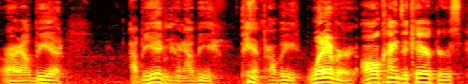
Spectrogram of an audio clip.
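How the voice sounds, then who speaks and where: A man's voice: low voice, fast talker. A young adult man from San Diego, a wrestler guest chatting casually and telling rambling stories with frequent laughs. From San Diego, USA. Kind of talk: casual chat.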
